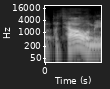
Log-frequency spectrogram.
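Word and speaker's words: Ptolemy: But uh yeah, we'll get into palamy now or however you say that. I think that's how you say to ple sorry you say the p or is it silent? It's like p is silent.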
